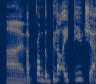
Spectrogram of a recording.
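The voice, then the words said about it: Bad put-on British accent. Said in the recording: “too terrible of a British accent.”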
